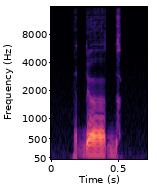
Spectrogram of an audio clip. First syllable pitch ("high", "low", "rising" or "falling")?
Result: low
